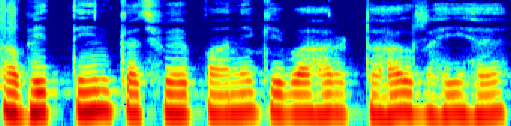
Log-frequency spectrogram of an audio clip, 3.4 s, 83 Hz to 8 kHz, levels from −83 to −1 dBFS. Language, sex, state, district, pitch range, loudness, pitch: Hindi, male, Jharkhand, Ranchi, 135-140 Hz, -16 LUFS, 135 Hz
